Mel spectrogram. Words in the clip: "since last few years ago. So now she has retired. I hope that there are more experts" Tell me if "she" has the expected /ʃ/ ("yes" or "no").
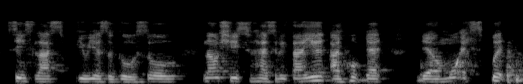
yes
